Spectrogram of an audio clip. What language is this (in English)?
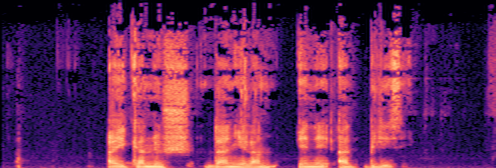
French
